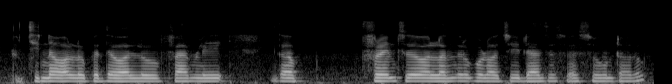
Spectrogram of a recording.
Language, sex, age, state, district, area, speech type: Telugu, male, 60+, Andhra Pradesh, Chittoor, rural, spontaneous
